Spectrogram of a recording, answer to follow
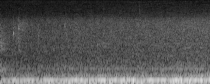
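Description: A steady low-pitched hum, even in level and with no change throughout.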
